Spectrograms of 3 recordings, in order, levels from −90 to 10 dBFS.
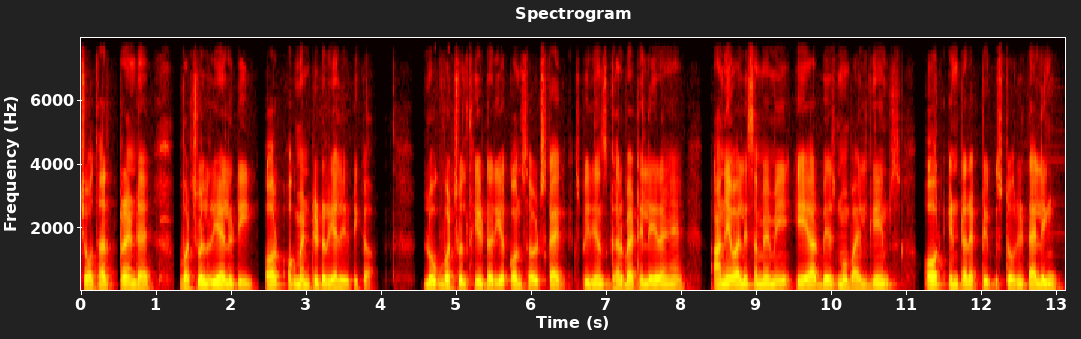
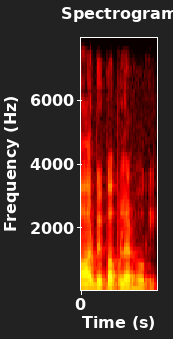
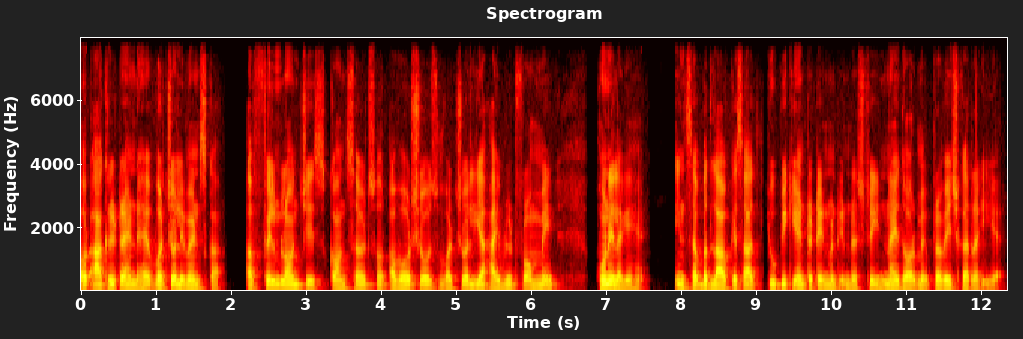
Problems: constant background noise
